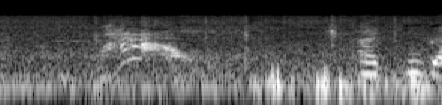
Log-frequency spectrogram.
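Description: A cat's short meow about half a second in, followed by faint low crackling and rustling.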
